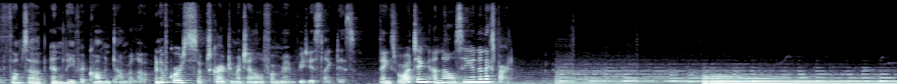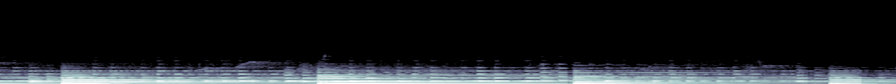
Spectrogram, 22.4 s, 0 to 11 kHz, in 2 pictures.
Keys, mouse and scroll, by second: 2.6 middle click, 4.7 shift+middle click, 5.7 shift+middle click.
